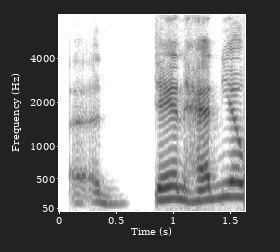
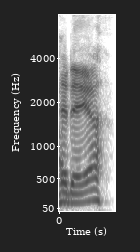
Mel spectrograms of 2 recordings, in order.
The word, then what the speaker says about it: Dan Hedaya: Um, Dan Hednia was in it. What was that? The dad, his name's Hedaya, right? I don't know. Hedaya? It's my job. Dan Hedaya? It's my job to mispronounce at least one name per podcast.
